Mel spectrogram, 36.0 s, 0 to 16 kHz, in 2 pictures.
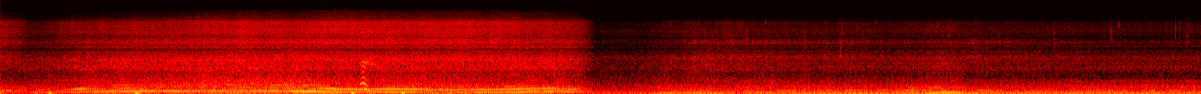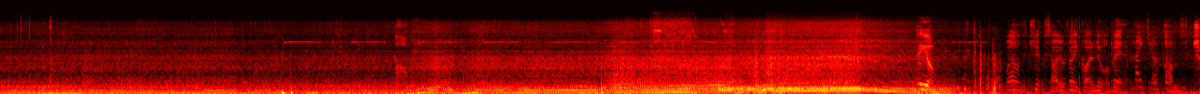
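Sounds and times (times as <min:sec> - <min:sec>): wind: 0:00.0 - 0:36.0
rushing water: 0:00.8 - 0:08.9
jet ski engine: 0:01.5 - 0:08.9.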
